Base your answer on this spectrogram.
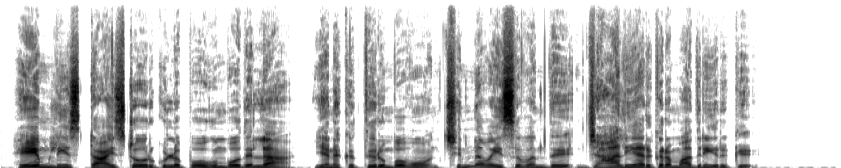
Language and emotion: Tamil, happy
